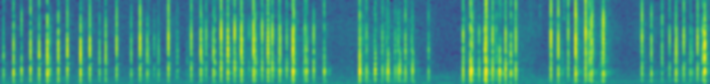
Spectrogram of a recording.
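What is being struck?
Plastic paddle hairbrush back.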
